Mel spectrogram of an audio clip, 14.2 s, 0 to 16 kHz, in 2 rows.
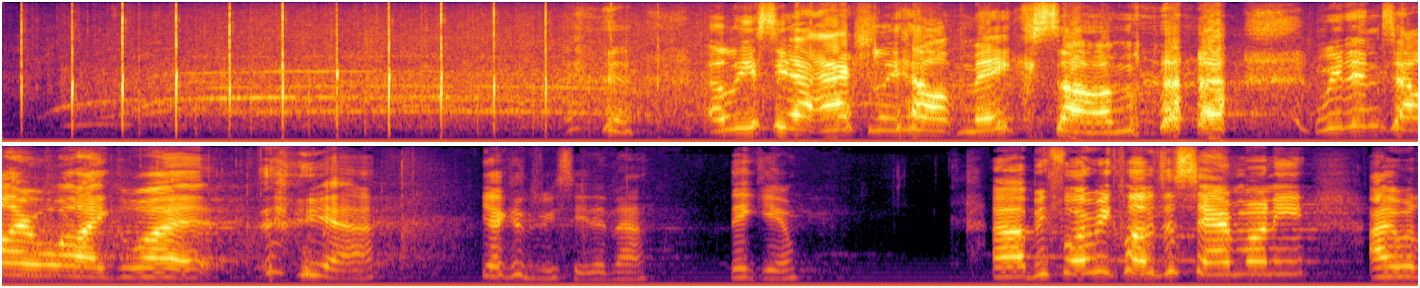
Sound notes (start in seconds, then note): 0.0 students applauding; 5.9 laughs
